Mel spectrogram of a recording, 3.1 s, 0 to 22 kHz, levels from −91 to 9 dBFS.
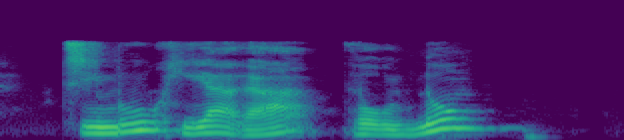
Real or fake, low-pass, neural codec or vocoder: fake; 7.2 kHz; codec, 16 kHz, 2 kbps, FreqCodec, larger model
